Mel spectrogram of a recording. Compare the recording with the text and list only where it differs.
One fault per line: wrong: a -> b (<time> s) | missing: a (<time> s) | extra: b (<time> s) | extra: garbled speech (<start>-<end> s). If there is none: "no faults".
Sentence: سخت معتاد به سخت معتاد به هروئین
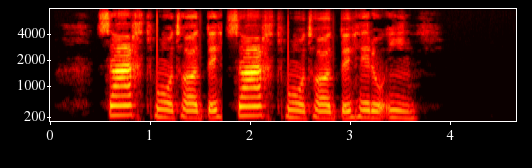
no faults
